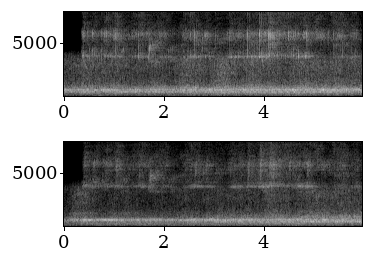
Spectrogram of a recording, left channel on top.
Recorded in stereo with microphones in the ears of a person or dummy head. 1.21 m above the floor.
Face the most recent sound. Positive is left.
turn(degrees=65)  # may be behind; listen again after turning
